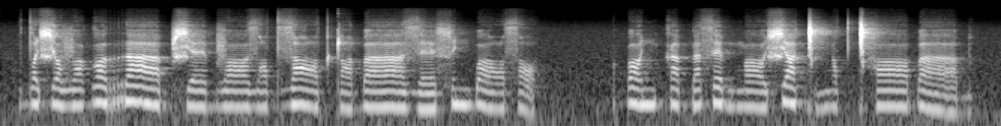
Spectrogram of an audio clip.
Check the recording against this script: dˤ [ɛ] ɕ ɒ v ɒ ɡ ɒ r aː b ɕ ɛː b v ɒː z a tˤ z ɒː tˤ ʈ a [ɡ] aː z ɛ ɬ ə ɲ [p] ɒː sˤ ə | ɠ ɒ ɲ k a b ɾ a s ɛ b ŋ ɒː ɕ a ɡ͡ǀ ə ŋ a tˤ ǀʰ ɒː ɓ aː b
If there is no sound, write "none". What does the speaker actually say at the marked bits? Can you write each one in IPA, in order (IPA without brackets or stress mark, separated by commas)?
ɛ, ɓ, ɓ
